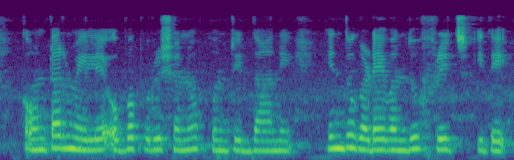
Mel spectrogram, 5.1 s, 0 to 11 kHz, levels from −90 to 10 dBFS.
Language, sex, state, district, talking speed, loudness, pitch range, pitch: Kannada, female, Karnataka, Koppal, 105 wpm, -15 LUFS, 210-235 Hz, 220 Hz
